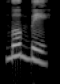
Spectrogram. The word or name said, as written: ಬಾಬು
